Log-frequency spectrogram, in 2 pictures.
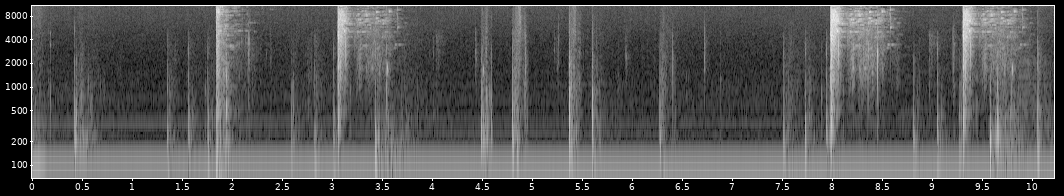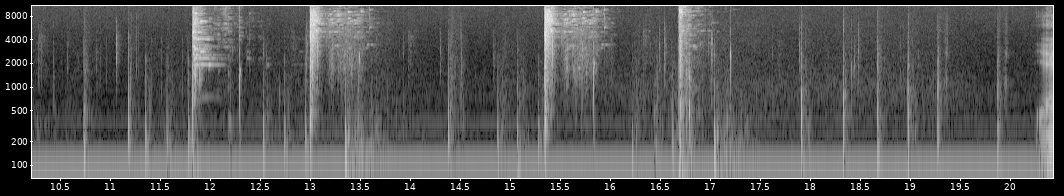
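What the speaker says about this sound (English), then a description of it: "I'll just take out all of these glass planes" Glass panes shattering in Minecraft, roughly a dozen sharp crisp breaks spaced irregularly over a steady low hum, each a bright brief crash with a few softer clinks and taps between them.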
